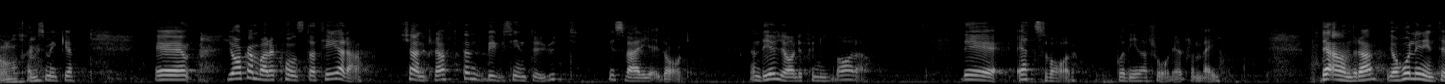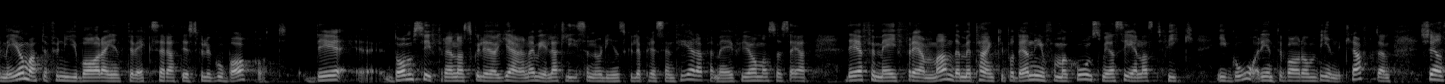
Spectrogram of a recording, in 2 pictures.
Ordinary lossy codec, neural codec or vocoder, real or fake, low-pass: none; codec, 16 kHz, 4 kbps, X-Codec, WavLM features, trained on Multilingual LibriSpeech; fake; none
